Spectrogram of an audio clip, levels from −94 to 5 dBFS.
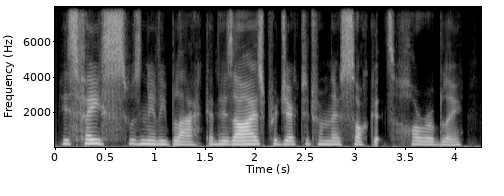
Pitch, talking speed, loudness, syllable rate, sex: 185 Hz, 185 wpm, -19 LUFS, 4.7 syllables/s, female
